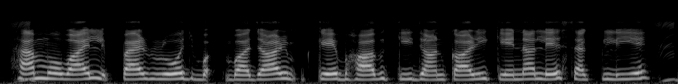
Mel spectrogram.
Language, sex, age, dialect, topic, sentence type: Maithili, female, 18-24, Bajjika, agriculture, question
